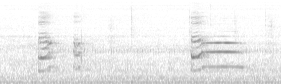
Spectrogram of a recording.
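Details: Indoor cat meowing softly while chasing light reflections across the ceiling: two short, quiet harmonic meows close together, then a longer, drawn-out meow after a pause, over a steady low background hum.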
